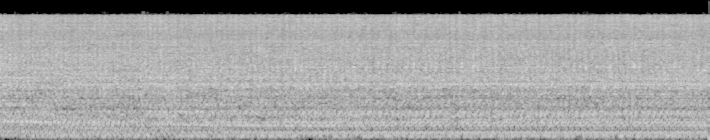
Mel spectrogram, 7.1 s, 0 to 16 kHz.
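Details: 1956 Studebaker Golden Hawk V8 on first start: low, even, slightly rough idle rumble, all cylinders firing, no knocks or rattles. Smoke is PB Blaster on the manifolds. Owner thinks it just needs running and plans compression tests and probably a valve check.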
